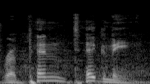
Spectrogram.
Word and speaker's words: Repentigny: I've been trying to pronounce the name of his hometown correctly. It's Repentigny, Quebec. As the next pitch is a fastball, there's a low strike.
